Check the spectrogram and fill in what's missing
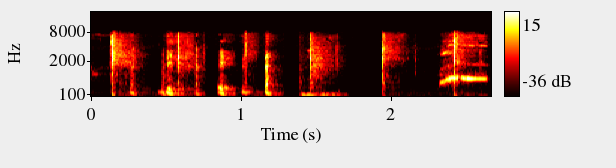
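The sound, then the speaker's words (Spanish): One person clapping their hands: about seven sharp, crisp claps at an uneven, unhurried pace, with short gaps between them and no voices. “Estoy aplaudiendo.”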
